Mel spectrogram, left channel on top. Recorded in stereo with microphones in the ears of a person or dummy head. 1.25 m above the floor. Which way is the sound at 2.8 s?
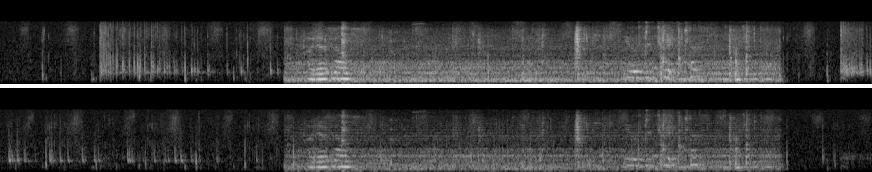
35° left (ahead or behind).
